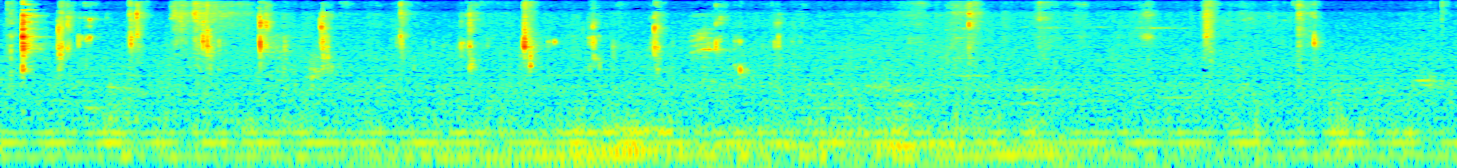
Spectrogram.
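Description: Close-miked chewing of a mouthful of Filipino-style spaghetti: wet mouth smacks and clicks at irregular intervals, with a few sharper clicks, over a low steady hum.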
